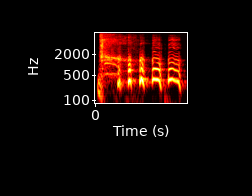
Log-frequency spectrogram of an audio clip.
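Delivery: a real, high laugh at the joke; big loud laugh. Real, not acted. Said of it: "laughs at joke".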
